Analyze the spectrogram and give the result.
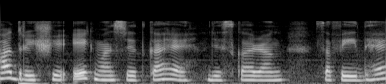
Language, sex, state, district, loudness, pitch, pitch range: Hindi, female, Jharkhand, Ranchi, -16 LUFS, 205 Hz, 195-220 Hz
